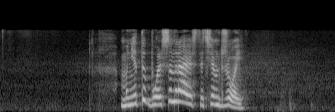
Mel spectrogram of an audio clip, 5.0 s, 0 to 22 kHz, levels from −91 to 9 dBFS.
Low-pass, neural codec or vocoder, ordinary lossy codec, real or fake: 7.2 kHz; none; none; real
